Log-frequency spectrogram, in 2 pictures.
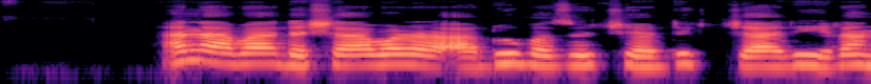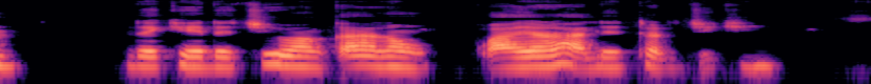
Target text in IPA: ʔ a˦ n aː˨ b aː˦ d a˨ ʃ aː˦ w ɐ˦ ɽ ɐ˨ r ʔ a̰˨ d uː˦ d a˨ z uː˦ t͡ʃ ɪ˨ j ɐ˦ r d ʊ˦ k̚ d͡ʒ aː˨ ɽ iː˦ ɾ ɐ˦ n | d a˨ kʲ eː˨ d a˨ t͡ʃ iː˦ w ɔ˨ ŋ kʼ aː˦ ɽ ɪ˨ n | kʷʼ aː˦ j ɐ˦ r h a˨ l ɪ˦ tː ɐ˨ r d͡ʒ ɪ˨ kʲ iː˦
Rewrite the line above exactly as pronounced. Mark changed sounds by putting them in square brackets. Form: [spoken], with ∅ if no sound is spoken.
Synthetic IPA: ʔ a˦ n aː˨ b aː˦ d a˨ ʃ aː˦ w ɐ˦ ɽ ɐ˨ r ʔ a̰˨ d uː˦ [b] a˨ z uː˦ t͡ʃ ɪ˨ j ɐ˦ r d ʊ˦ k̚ d͡ʒ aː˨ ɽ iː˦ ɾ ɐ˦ n | d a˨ kʲ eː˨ d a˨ t͡ʃ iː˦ w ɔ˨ ŋ kʼ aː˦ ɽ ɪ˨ [ŋ] | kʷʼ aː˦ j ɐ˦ r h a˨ l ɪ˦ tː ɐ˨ r d͡ʒ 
